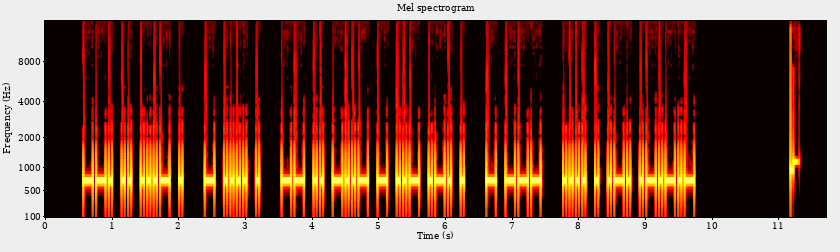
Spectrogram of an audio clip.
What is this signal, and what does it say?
Morse code, heard as a keyed tone, about 25 wpm, 700 Hz. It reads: GIVE THE MIXTURE TO HER.
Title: Sentences from Top 1500 Words 25wpm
